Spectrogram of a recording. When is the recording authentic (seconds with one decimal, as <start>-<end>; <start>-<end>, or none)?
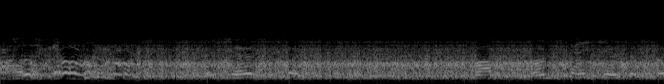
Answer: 1.4-6.6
